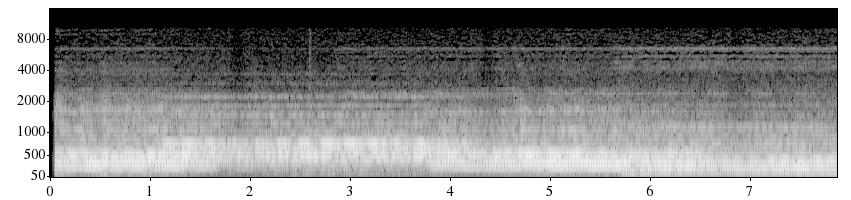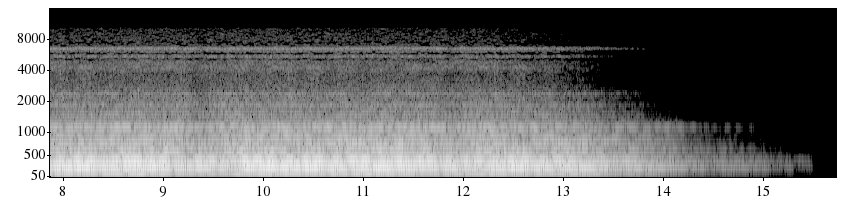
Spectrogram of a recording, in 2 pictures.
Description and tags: Something that an alien might listen to.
